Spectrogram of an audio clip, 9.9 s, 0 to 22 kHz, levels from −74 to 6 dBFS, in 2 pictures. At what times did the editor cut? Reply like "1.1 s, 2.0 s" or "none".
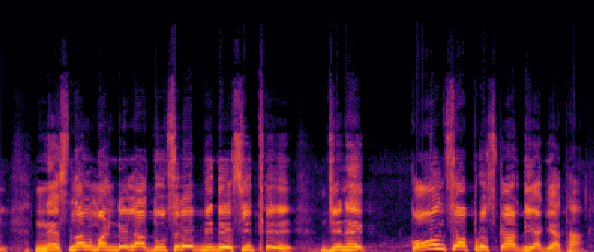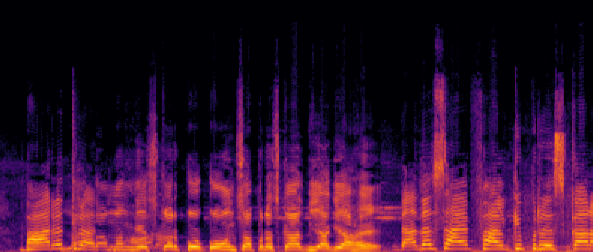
5.9 s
